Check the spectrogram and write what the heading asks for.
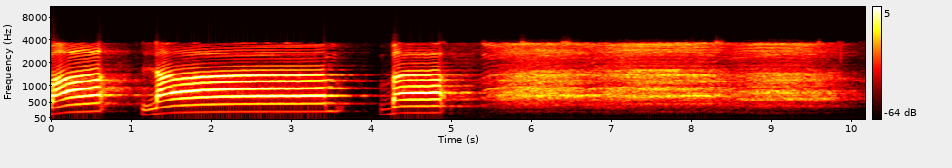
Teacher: لام کی میم جو ہے وہ ہونٹوں کے خشک حصے سے ادا ہوتی ہے، وہ حصہ جو باہر رہتا ہے. با دونوں ہونٹوں کے تر حصے سے ادا ہوتا ہے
